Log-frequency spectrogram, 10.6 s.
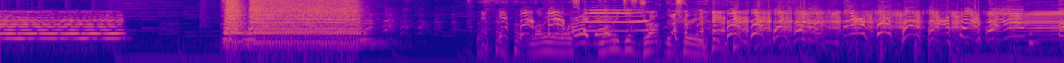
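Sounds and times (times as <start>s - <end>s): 
truck air horn sounding a trucker salute: 0.0s - 1.3s, 2.2s - 4.0s
laughter: 3.6s - 10.6s
speech: 4.8s - 7.9s.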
